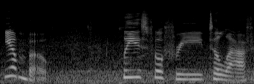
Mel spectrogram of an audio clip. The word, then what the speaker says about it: Jumbo: drive 15 20 minutes fact pronounced jumbo but yumbo please feel free to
